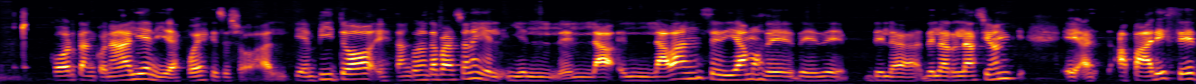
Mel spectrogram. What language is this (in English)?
Spanish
